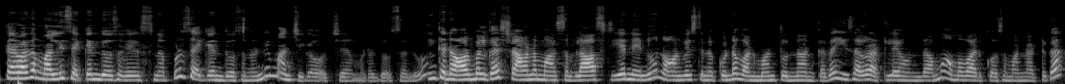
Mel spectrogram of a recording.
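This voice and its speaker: A woman's voice: mid-range voice, quick pace, hardly any pauses. Rayalaseema telugu lady narrating her family vlog, chatty, tosses in english words. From Rayalaseema, Andhra Pradesh. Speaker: family vlogger. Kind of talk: casual voice-over narration.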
